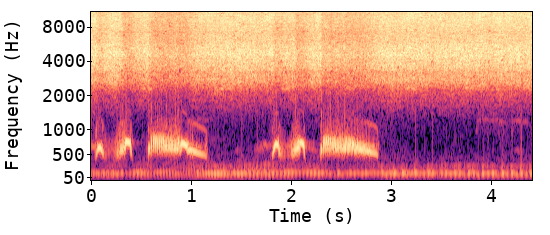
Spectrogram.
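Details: Female spotted dove calling to attract wild doves: two phrases of paired short notes and a long falling coo, then quiet, with a low steady hum underneath throughout.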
